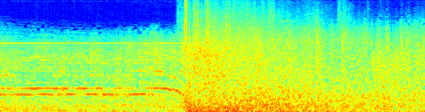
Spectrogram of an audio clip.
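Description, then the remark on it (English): A steady, droning aircraft engine whine cuts off abruptly in a loud crashing explosion, followed by a broad roaring rumble that holds for several seconds without fading much. “Now, Scott, what did I just say about crashing into the ground?”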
